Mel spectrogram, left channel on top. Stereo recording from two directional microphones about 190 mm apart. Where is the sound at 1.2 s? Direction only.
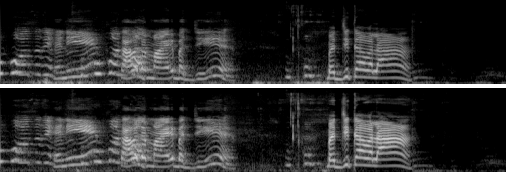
45° right (ahead or behind).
